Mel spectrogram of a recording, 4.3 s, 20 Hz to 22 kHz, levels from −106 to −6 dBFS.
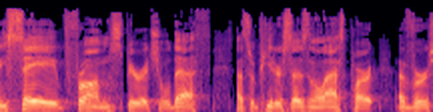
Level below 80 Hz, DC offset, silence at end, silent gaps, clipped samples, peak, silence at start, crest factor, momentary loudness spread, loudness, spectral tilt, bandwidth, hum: -66 dBFS; under 0.1%; 0 s; none; under 0.1%; -8 dBFS; 0 s; 18 dB; 12 LU; -25 LUFS; -4 dB/octave; 15.5 kHz; none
